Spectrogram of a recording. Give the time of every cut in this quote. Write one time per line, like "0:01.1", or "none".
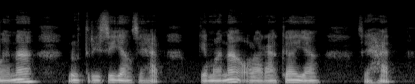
none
